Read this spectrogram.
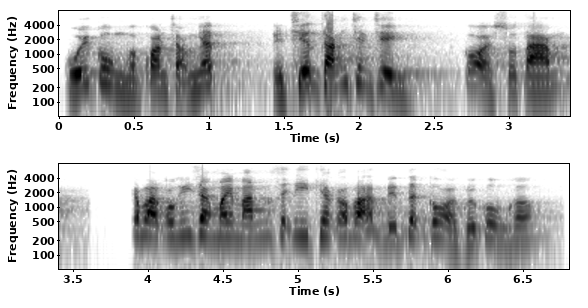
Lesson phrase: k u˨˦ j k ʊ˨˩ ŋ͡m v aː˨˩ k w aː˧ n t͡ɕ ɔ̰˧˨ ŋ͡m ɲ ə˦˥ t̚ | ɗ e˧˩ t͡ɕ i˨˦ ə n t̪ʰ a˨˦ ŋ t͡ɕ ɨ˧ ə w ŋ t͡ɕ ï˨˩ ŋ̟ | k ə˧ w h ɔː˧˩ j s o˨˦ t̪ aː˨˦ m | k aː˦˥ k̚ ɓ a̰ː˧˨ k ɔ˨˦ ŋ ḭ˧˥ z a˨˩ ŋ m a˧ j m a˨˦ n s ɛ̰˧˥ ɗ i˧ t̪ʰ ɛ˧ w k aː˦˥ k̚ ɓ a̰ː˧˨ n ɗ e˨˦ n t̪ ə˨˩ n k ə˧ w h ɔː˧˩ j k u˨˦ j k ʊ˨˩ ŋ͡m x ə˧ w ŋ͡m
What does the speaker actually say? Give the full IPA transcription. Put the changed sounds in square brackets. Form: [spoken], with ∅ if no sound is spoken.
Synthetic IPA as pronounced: k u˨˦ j k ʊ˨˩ ŋ͡m v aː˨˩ k w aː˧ n t͡ɕ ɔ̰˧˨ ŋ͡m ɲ ə˦˥ t̚ | ɗ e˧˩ t͡ɕ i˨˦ ə n t̪ʰ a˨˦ ŋ t͡ɕ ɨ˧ ə [∅] ŋ t͡ɕ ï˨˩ ŋ̟ | k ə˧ w h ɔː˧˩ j s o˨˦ t̪ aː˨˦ m | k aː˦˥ k̚ ɓ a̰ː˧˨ k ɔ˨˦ ŋ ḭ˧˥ z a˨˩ ŋ m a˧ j m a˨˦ n s ɛ̰˧˥ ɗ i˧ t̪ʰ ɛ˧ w k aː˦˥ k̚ ɓ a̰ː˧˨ n ɗ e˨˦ n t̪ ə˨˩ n k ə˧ w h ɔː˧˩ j k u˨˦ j k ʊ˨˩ ŋ͡m x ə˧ w ŋ͡m

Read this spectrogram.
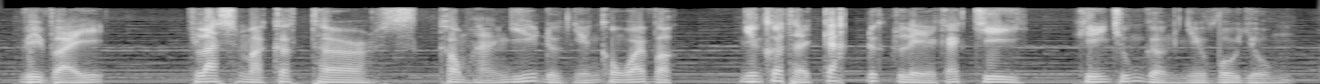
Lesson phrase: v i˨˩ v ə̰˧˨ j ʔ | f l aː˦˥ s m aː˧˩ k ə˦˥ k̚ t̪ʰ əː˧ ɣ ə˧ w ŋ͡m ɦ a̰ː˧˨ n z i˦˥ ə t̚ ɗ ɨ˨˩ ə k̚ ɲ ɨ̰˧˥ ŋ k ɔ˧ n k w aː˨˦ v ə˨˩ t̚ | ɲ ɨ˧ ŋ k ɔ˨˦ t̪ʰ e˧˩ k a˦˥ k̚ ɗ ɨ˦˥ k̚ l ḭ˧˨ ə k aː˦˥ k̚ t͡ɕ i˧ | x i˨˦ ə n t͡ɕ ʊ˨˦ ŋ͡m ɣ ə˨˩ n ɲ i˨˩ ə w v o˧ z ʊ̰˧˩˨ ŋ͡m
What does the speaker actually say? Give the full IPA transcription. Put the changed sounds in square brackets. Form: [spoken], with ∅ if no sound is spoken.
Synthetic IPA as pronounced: v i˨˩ v ə̰˧˨ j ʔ | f l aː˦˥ s m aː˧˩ k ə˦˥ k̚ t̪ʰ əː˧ [x] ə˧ w ŋ͡m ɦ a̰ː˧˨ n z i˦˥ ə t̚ ɗ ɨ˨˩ ə k̚ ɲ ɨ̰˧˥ ŋ k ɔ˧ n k w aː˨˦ v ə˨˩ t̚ | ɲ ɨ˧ ŋ k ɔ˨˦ t̪ʰ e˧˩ k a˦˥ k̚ ɗ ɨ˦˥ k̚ l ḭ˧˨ ə k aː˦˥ k̚ t͡ɕ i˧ | x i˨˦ ə n t͡ɕ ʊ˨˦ ŋ͡m ɣ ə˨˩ n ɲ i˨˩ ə w v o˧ z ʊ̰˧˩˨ ŋ͡m

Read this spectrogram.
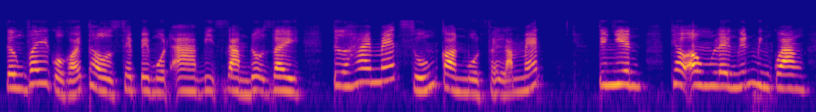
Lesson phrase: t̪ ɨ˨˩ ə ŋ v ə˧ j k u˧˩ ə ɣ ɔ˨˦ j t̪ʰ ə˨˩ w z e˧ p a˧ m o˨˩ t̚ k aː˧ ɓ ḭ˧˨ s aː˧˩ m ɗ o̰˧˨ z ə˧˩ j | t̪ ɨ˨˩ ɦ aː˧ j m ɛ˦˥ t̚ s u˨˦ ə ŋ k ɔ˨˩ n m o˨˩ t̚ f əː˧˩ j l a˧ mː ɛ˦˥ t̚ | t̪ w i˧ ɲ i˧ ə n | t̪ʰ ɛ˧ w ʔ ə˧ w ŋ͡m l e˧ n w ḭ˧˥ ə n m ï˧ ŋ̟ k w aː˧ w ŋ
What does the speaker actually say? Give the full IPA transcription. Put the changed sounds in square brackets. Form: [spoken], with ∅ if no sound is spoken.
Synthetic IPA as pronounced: t̪ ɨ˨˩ ə ŋ v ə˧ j k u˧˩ ə ɣ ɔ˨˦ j t̪ʰ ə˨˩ w [s] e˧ p [e˧] m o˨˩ t̚ [ʔ] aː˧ ɓ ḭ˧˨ [z] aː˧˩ m ɗ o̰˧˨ z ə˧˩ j | t̪ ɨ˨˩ ɦ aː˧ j m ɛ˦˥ t̚ s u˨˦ ə ŋ k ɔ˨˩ n m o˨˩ t̚ f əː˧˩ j l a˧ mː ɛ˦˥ t̚ | t̪ w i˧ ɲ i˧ ə n | t̪ʰ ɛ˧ w ʔ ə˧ w ŋ͡m l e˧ [ŋ] w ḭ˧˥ ə n m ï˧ ŋ̟ k w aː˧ [∅] ŋ

